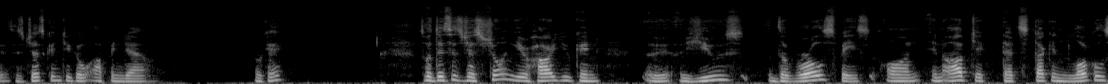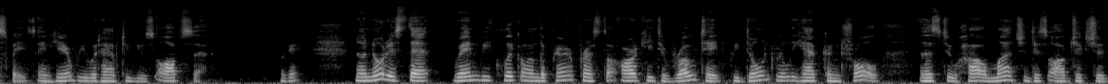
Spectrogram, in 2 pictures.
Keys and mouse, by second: 2.4 right click, 3.6 right click, 4.6 click, 15.8 right click, 16.9 r, 18.4 right click, 19.6 right click.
